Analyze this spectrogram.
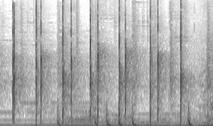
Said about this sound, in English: Clap it up.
